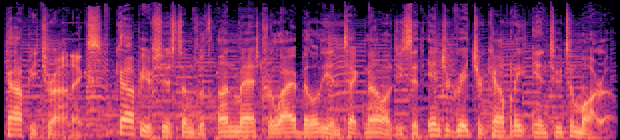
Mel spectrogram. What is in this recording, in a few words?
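anti announcer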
